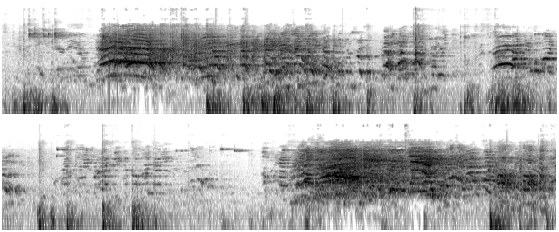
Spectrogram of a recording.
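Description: Spectators in an echoing gym shout and cheer loudly.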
